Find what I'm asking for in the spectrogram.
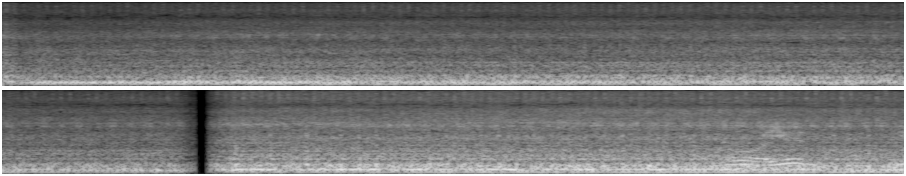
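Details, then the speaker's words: Hyundai Elantra whose temperature rises and engine shakes with no check engine light; over the idling engine a loud steady whirring comes from the worn radiator fan motor, which moves weak air and causes the overheating; planned fix is replacing the motor. "Kaya tumataas yung temperature dahil hindi na gaano malakas yung hangin. So gagawin natin dyan, papalitan natin to ng motor. Ayan, para lumakas yung hangin, bumalik sa dati para mawala yung ingay."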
